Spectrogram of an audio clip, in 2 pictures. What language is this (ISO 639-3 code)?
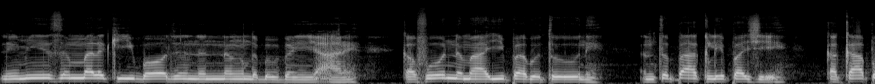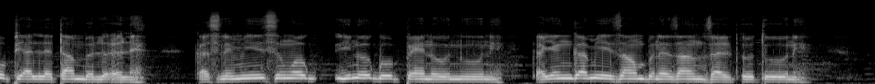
dag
